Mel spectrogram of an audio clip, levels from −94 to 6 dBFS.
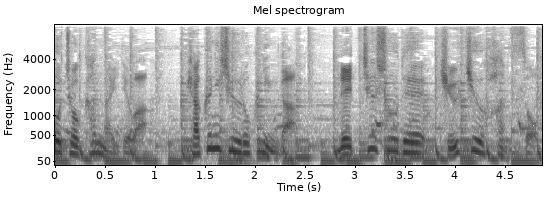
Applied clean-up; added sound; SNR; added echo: none; none; none; none.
